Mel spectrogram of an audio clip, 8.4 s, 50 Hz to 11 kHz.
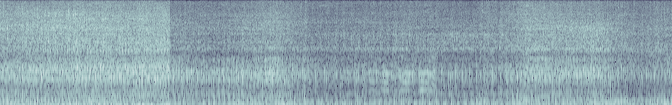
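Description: Suzuki DRZ400SM's single-cylinder engine running under way, with wind noise on the microphone; the sound drops about two seconds in as the bike slows for a turn.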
